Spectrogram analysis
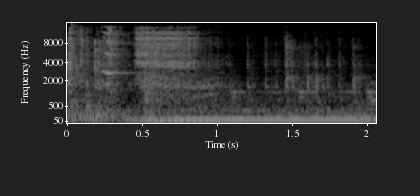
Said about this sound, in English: I push open the double doors.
